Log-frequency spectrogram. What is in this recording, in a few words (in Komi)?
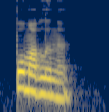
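"помавлыны", Komi, female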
